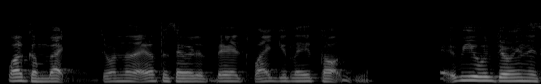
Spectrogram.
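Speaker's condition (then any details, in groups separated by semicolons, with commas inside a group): Cerebral palsy; cerebral palsy causing speech problem, scratchy throat and gag reflex issues at times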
